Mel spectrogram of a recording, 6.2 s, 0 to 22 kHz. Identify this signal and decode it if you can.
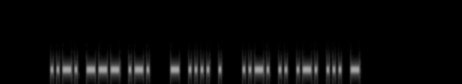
Morse code, heard as a keyed tone, about 28 wpm, 700 Hz. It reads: FOR THE FIRST
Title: Sets of 3 Words 30wpm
